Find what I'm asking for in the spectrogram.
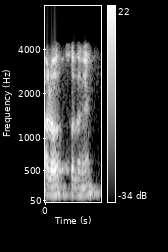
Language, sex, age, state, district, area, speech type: Tamil, male, 18-30, Tamil Nadu, Erode, rural, conversation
